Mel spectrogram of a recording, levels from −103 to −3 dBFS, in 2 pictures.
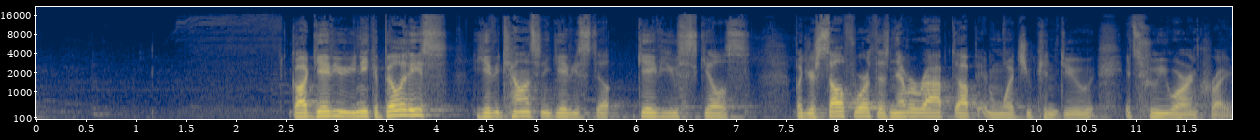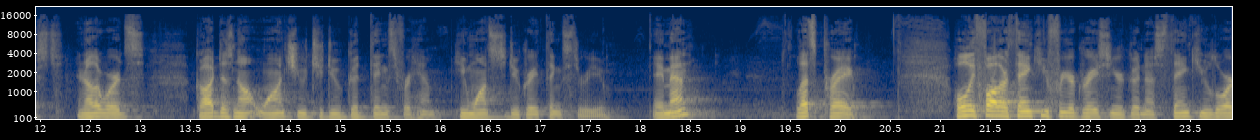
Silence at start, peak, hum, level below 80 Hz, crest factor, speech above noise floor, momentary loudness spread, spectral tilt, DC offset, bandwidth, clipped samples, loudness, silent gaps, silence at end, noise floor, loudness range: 2.55 s; -6 dBFS; none; -70 dBFS; 22 dB; 42 dB; 18 LU; -7 dB/octave; under 0.1%; 16.5 kHz; under 0.1%; -28 LUFS; none; 0 s; -69 dBFS; 8 LU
